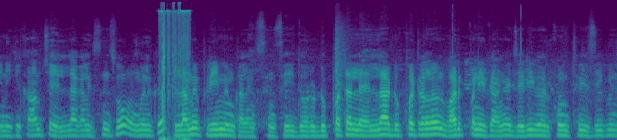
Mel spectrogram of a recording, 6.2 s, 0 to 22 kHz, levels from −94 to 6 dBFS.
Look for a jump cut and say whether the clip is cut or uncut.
cut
